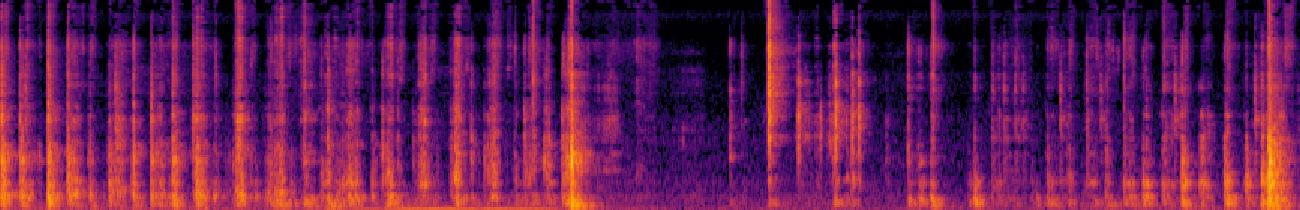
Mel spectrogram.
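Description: Rapid clicking and small metal knocks as a hand screwdriver drives screws into the steel plate of a plywood knife-sharpening jig. There is one loud knock near four seconds, then a short pause before the clicking starts again.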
